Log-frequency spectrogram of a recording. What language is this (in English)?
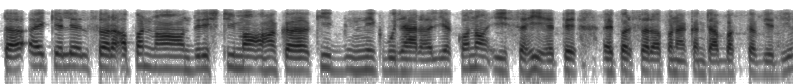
Maithili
